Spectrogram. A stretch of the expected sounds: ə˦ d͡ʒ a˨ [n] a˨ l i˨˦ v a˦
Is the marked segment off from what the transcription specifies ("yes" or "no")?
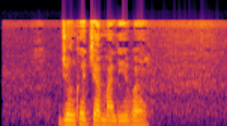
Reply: yes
